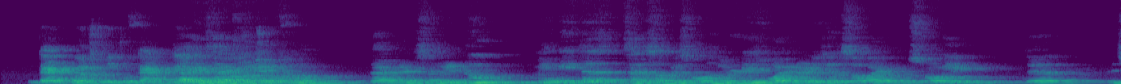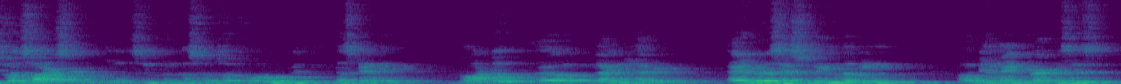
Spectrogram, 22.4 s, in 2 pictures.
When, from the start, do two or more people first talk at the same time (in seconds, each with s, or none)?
1.6 s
